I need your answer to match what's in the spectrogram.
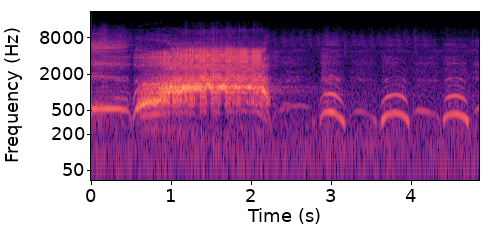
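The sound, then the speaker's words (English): A woman lets out one loud, raw, furious scream lasting nearly two seconds, then trails into a few shorter, quieter wavering cries, heard alone with no talking. “There are a few things informing these screams that I think are worth thinking about, namely, how Grace is rejecting many of the power structures that surround her.”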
